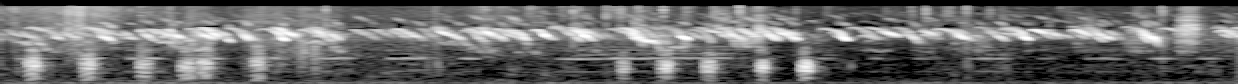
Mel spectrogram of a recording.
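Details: A flock of chicks cheeps in a steady, high, overlapping stream. A few low, short clucks or knocks punctuate the first second and the middle.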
